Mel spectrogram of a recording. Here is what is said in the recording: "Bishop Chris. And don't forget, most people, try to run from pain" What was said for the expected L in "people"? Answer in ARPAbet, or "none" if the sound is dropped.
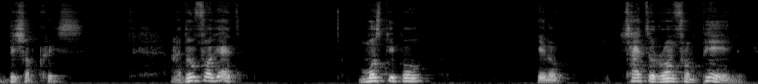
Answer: N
